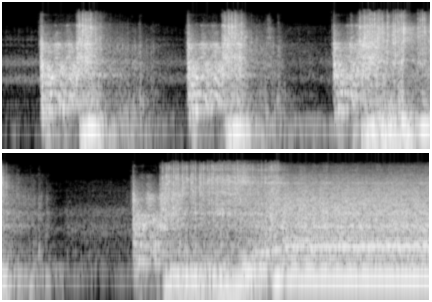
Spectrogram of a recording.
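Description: Engine with a newly installed carburetor cranking in three short loud bursts before catching and settling into a steady close idle, with no talk.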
